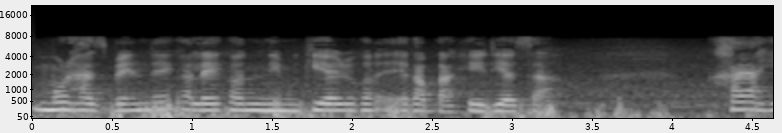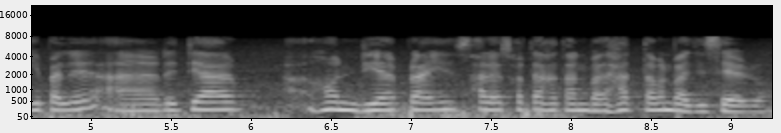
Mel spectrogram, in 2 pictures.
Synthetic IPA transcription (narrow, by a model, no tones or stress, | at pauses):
mʊɹɦazbɛndɛkʰalɛkʰɔnːimkiaɹuɔnɛ̰kap̚ɡakʰiɹdijasa̰ | kʰajaɦipalɛaɹtetijaxʰɔndijapɹajsaɹɛsɔtakʰatanbaɦatːamanbazisɛaɹʊ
